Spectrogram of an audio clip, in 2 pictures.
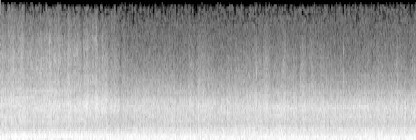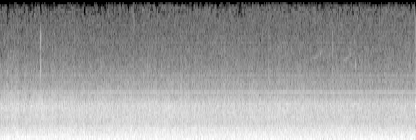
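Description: Freight train cars rolling past: a steady rumble of wheels on rail that eases a little in the first few seconds as the last cars go by, then settles into a steady wash of noise.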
